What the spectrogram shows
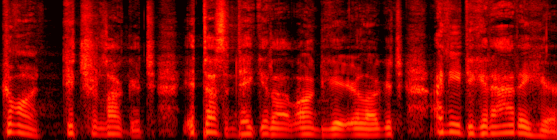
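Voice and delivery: quiet mumbled delivery. Retelling waiting for passengers to get their luggage after landing: muttered under breath. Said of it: "under my breath".

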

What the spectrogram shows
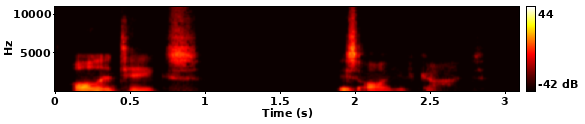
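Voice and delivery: soft, hushed half-whisper, barely any breath. Speaker retelling an answer that came after awkward silence: God's half-whisper. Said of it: "the whisper of God came back".

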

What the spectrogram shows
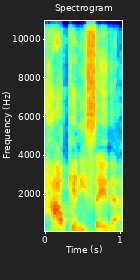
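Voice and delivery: indignant, zealous, angry and heated. Showing how the arguing crowd sounded in the synagogue: angry raised voice. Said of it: "picture them raising their voices".

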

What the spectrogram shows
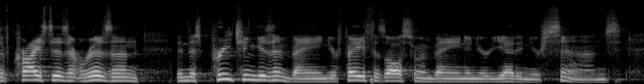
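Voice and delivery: ordinary talk, nothing marked

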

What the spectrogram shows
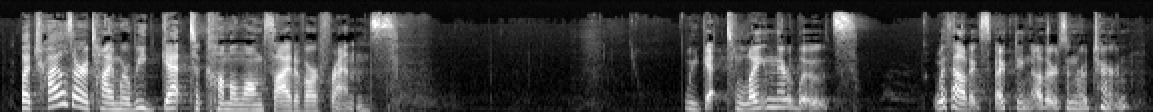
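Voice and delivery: tearing up, near tears. Speaking to a room about friends coming alongside in trials, tearing up. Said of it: "I'm tearing up".

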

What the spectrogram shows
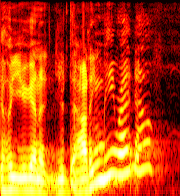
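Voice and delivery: put-on, a little lippy, mouthy, swooping delivery. Imagining a lippy reply to a doubting questioner: imitating Jesus being lippy. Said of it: "Jesus is feeling a little lippy".

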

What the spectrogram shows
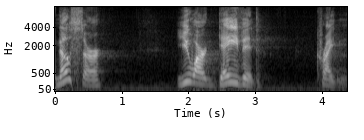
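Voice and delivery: put-on snippy, grumpy, snarky, cranky tone. Retelling what the check-in clerk said: imitating a snarky, cranky tone. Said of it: "in a rather snarky, cranky kind of a way".

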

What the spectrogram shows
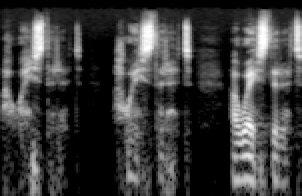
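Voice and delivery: muttering under breath. Retelling an old grandpa hobbling down the aisle: imitating muttering under breath. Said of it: "he's just saying under his breath".

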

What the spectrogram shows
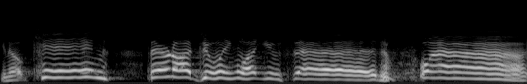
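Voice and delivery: very high whine with a drawn-out wah. The speaker acts out the accusers complaining to the king, in a mock-whiny tattling voice. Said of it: "You could almost hear the whine in their voices".

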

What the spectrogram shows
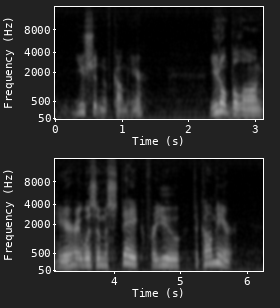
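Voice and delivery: hushed, tempting half-whisper, close and intimate. Acting out Satan half-whispering doubts to a listener: half-whispering as Satan. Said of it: "And Satan is whispering".

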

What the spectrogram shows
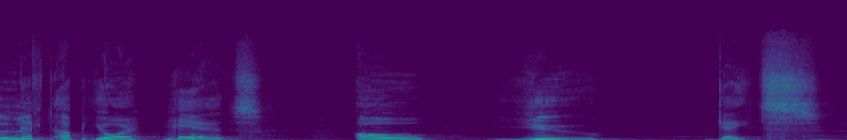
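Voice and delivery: slow, drawn-out, word-by-word reading. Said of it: "read it slowly".

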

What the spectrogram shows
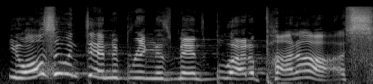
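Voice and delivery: put-on high, drawn-out whiny toddler voice. Imagining the second line in your greatest whiny toddler voice. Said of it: "2-3-year-old, 4-year-old whiny voice".

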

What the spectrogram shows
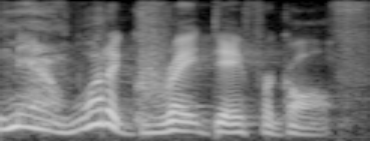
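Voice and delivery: mock bright, sunny, very cheerful, swooping tone. Retelling what a man from the next car said on arrival, imitating a cheerful man. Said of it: "just very cheerful, very very very cheerful".

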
